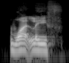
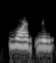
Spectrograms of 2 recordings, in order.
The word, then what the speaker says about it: Whyteleafe: right yeahh now this is how do I pronounce it white white leaf white leaf Park yeah white leaf Park and is white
